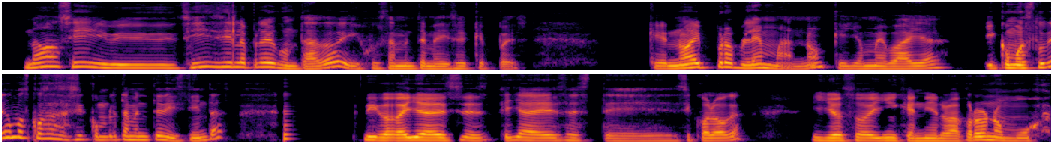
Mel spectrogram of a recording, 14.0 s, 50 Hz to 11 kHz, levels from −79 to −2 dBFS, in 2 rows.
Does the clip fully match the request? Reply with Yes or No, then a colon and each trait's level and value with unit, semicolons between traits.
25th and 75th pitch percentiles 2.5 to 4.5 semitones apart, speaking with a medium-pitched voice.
No: average, 5.1 semitones; medium, 145 Hz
